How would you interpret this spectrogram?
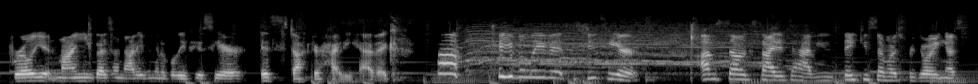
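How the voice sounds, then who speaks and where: A woman hosting a podcast interview, bubbly and excitable, with big leaps in her voice. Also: sits low. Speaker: podcast host, chiropractor. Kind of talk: casual interview chat.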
